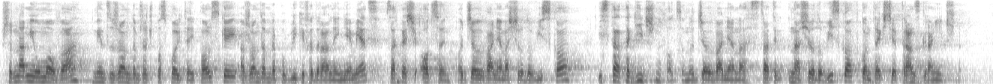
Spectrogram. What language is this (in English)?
Polish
